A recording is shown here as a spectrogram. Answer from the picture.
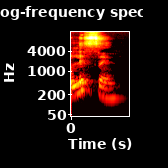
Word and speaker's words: listen: write t-e-n and t-l-e the t will be silent for example listen often muscle etc you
